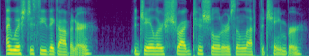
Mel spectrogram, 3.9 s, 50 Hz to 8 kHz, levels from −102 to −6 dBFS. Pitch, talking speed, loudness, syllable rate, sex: 170 Hz, 230 wpm, -18 LUFS, 6.4 syllables/s, female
